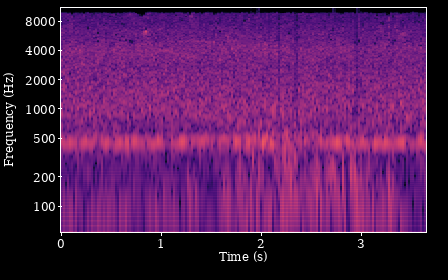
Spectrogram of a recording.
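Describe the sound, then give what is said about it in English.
A steady, eerie mid-pitched hum drones without a break over loud, gusty wind rumble, the Golden Gate Bridge in San Francisco humming in the wind with no cars on the bridge and no voices. “Now you can finally hear the noise the bridges are making.”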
